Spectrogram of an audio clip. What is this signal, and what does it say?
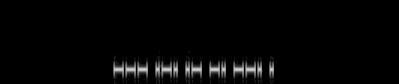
Morse code, heard as a keyed tone, about 40 wpm, 700 Hz. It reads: ORANGE
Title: Six Letter Words - 40wpm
